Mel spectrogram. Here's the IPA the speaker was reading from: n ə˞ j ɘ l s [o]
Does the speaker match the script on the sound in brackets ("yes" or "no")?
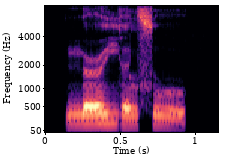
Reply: no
